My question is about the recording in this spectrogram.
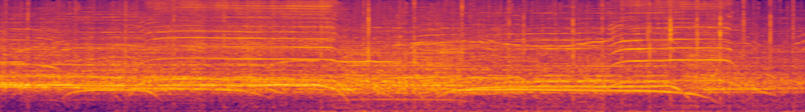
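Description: A huge outdoor crowd cheering, with many overlapping whoops rising and falling in pitch.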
